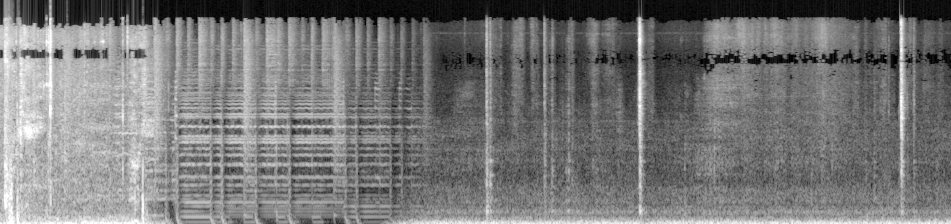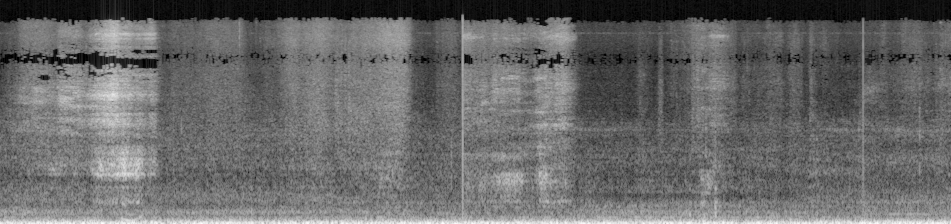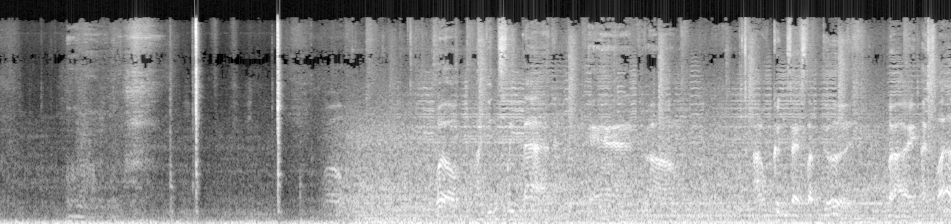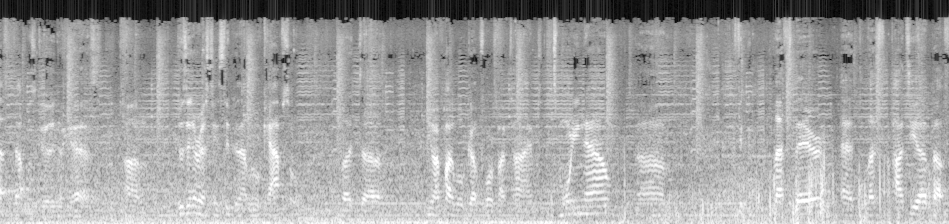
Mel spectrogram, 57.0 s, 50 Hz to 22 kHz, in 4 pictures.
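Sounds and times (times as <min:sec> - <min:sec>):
ship engines rumbling: 0:32.4 - 0:57.0.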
